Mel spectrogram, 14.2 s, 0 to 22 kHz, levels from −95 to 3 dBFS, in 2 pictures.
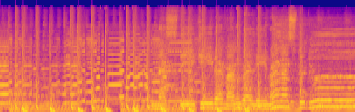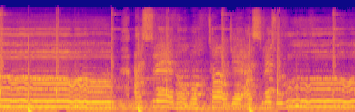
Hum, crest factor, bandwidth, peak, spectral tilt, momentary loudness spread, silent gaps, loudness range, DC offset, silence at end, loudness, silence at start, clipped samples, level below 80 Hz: none; 10 dB; 17 kHz; 0 dBFS; -5 dB/octave; 5 LU; none; 4 LU; under 0.1%; 0 s; -10 LUFS; 0 s; under 0.1%; -22 dBFS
